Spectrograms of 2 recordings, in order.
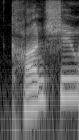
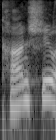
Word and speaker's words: Khonshu: I believe it's Khonshu is how you pronounce Khonshu.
